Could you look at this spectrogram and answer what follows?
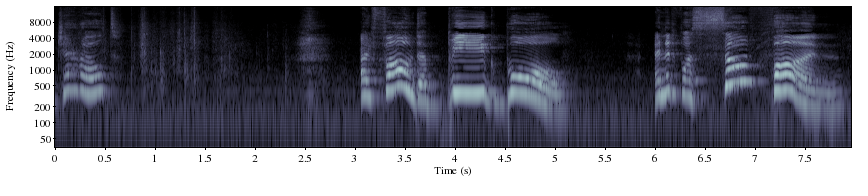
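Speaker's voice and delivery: high, loud, slow piggy voice; excited piggy. Acted. Piggy telling Gerald about the ball, high and loud. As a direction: bounce it up high like a happy little pig. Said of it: "the piggy is saying".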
